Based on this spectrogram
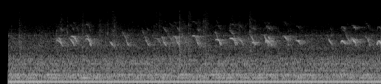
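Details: Seventeen-day-old chicks peep continuously: many short high cheeping notes overlap from several birds, over a loud steady low electrical hum.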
